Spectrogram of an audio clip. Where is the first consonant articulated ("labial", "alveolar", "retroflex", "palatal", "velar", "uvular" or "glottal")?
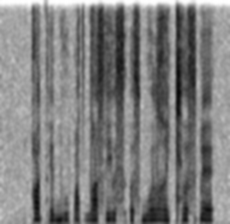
uvular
